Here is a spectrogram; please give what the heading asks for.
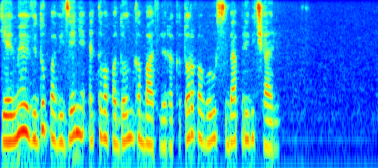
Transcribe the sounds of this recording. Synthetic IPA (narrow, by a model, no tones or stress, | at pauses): jaɪmʲejʊvʲːɪd̪upəvʲɪdʲenʲɪjəʔɛt̪əvəpɐd̪o̞nkəbat̪lʲɪɾəkɐt̪o̞ɾəvəvɨʊsʲɪbʲapɾʲɪvʲɪt͡ɕælʲɪ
